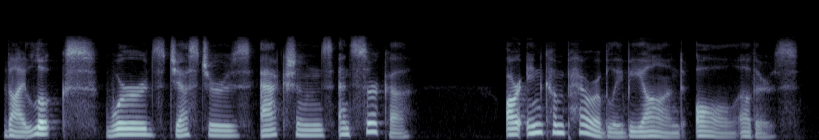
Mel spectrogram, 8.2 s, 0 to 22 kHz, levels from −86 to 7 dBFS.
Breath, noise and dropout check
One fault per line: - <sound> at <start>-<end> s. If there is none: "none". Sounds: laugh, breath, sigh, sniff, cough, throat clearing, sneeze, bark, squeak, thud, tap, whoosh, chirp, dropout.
none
